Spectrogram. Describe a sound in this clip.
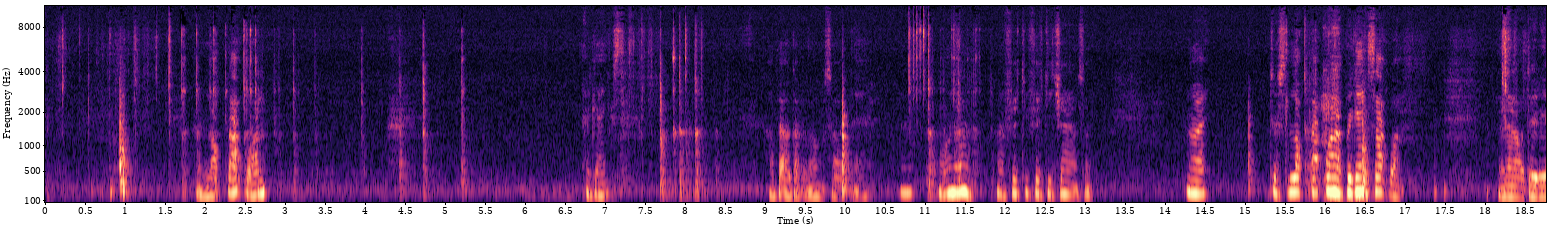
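Metal tools clink and scrape against a metal shaft.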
